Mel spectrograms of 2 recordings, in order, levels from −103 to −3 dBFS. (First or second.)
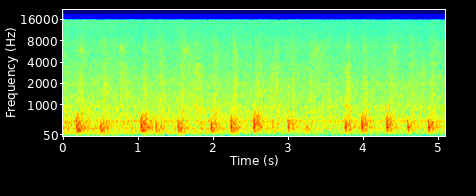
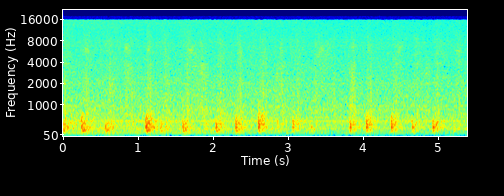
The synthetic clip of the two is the first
